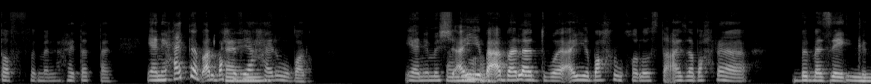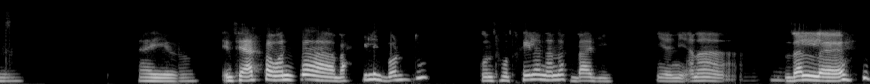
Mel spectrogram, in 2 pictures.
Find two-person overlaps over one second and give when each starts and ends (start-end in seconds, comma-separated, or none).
none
